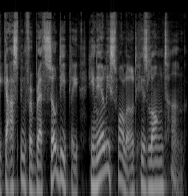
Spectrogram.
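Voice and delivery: usual speaking voice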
